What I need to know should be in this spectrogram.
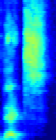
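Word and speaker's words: debts: percentage नहीं होता है बी साइलेंट है इसमें बी साइलेंट आप बोलोगे बी है डीटी इसे डेट्स तो बेडस बेड डेट्स क्या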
